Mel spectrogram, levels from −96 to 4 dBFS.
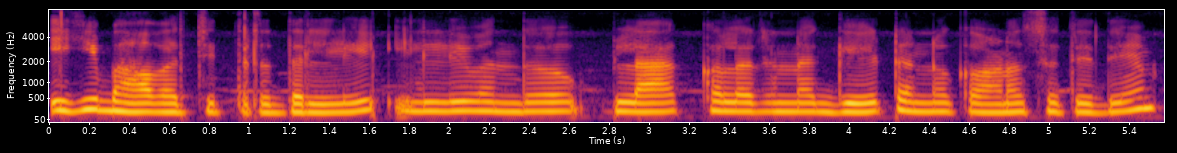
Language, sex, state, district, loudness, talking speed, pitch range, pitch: Kannada, female, Karnataka, Bidar, -16 LUFS, 85 wpm, 190-205 Hz, 195 Hz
